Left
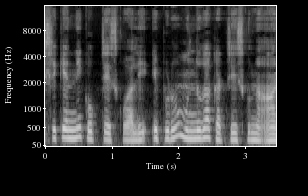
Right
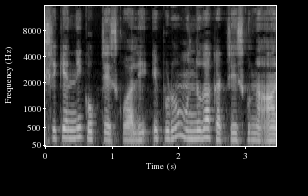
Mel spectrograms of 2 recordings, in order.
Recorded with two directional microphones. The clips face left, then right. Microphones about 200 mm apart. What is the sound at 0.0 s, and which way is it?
Speech, 45° left (ahead or behind).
